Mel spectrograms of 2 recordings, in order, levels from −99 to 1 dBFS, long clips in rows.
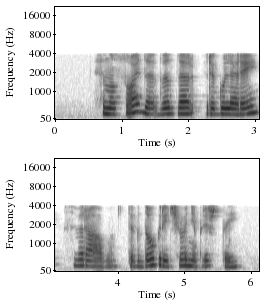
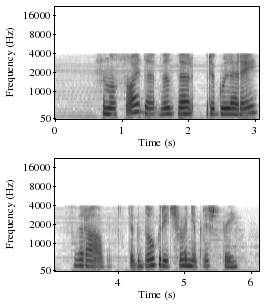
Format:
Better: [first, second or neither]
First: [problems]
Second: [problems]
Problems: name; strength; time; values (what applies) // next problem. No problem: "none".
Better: first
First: none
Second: noise reduction (neural separator model SepFormer WHAM!)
